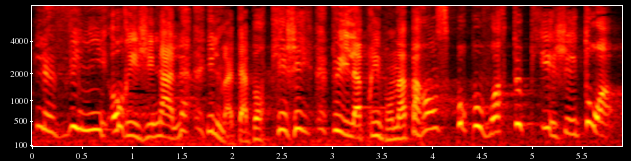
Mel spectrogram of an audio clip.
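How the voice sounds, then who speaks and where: A woman's voice: high voice, sing-song, moderate pace. A woman playing a cautious, brainy young microbe, an earnest best friend in a cartoon dub who words things precisely. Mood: matter-of-fact. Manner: precise, formal wording.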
